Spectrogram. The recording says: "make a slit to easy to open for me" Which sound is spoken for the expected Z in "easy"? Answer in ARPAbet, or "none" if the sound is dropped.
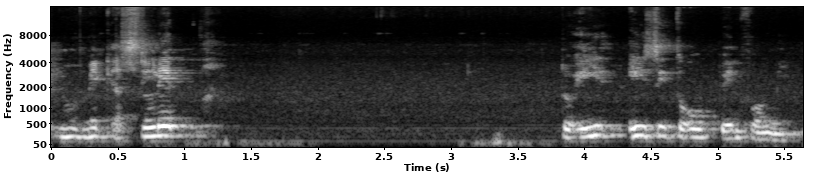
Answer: S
